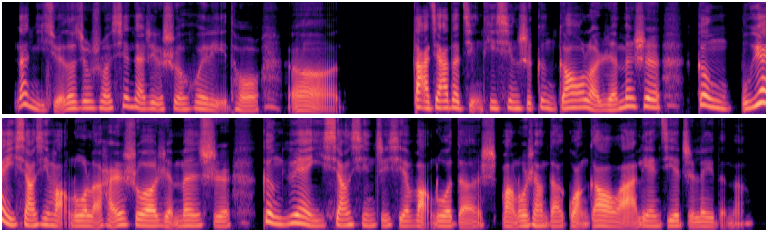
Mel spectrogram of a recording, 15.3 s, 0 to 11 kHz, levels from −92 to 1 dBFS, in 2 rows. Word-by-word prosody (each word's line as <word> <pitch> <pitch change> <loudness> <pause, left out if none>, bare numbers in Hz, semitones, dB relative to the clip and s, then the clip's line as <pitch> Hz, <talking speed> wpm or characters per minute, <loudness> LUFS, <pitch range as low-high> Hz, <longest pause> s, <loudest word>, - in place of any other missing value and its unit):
那 290 +5 +1
你 175 - -5
觉 145 - -4
得 185 +2 +1
就 200 +1 -3
是 - - -4
说， 185 -2 -2
现 245 +4 -3
在 175 -6 -1
这 180 - -4
个 160 - -4
社 170 -2 -3
会 175 -1 -2
里 150 - -6
头， 130 -5 -4 0.3
呃， 135 -2 -2 0.8
大 195 - +6
家 205 +1 +3
的 210 -1 +2
警 195 +2 -6
惕 195 - -6
性 190 0 -2
是 185 -2 -1
更 195 -5 -5
高 210 +3 +3
了， 205 -10 +2
人 150 +2 -1
们 250 +3 +2
是 245 -2 +3 0.3
更 230 - +2
不 180 +5 -2
愿 330 0 +7
意 - - +1
相 160 -4 +3
信 180 -1 -2
网 155 - +2
络 150 0 +2
了， 145 - +1
还 - - 0
是 170 - +2
说 160 -4 +4
人 140 -3 -2
们 155 +1 0
是 140 -2 -1 0.3
更 235 -9 +2
愿 210 -3 +3
意 150 - -7
相 165 0 +2
信 165 -4 -4
这 155 -2 -6
些 155 -4 -2
网 145 0 +2
络 145 -1 +2
的 110 -6 -4
是 - - -3
网 - - +2
络 150 +1 +1
上 150 -3 -1
的 140 +1 -2
广 - - -1
告 150 -2 +4
啊、 130 - +3
链 145 -1 -3
接 150 0 -1
之 - - -4
类 130 0 -3
的 - - -13
呢？ 210 +1 -13
170 Hz, 265 characters per minute, -25 LUFS, 150-200 Hz, 0.8 s, 愿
